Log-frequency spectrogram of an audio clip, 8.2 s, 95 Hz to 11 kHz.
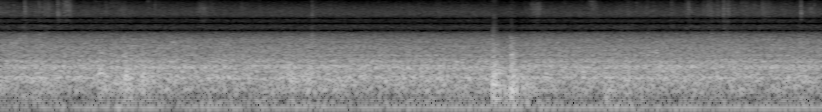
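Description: Odakyu 50000-series VSE Romancecar running over pointwork into a station, heard from inside the front cabin: a steady rumble of wheels on rail with a few clicks over rail joints and a sharper knock about five seconds in.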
